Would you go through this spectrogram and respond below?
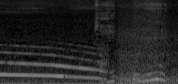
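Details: Kitten found behind a door, crying in fear: a long, slowly falling meow with clear harmonics, then a brief wavering lower mew, with low room hum beneath.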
